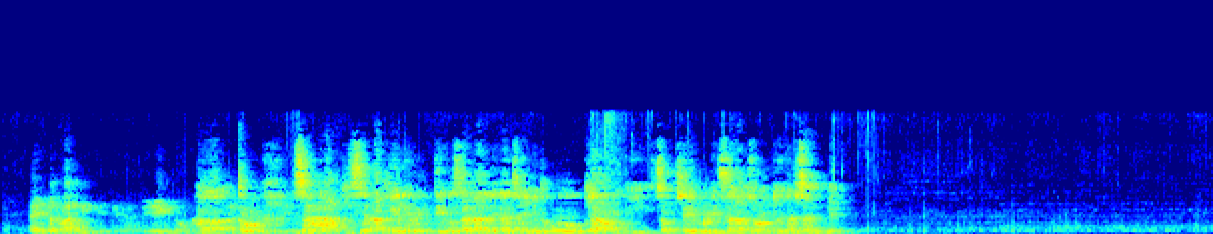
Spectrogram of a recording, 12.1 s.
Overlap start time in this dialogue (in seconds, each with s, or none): 1.9 s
